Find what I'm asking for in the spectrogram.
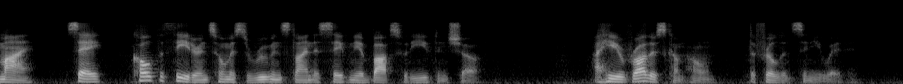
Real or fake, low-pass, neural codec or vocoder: fake; 7.2 kHz; codec, 16 kHz, 0.2 kbps, FocalCodec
